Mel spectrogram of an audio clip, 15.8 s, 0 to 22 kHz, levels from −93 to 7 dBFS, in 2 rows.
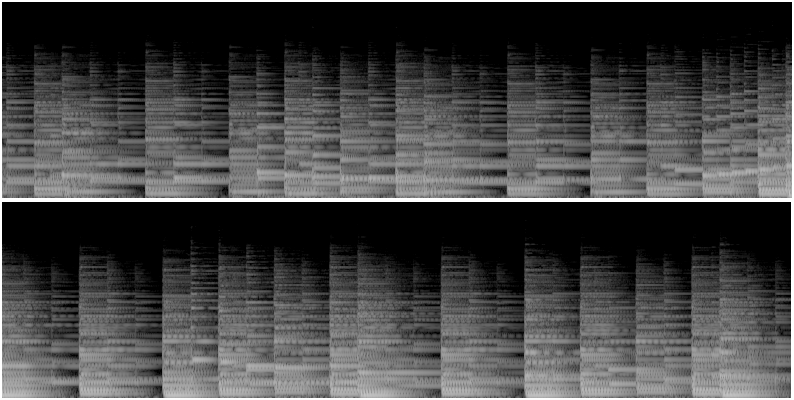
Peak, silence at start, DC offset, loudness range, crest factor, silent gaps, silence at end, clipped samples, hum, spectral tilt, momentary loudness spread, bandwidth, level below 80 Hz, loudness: -8 dBFS; 0 s; under 0.1%; 6 LU; 18 dB; none; 0 s; under 0.1%; none; -8.5 dB/octave; 12 LU; 7.2 kHz; -34 dBFS; -27 LUFS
